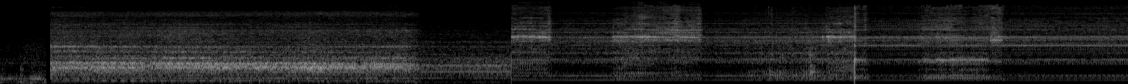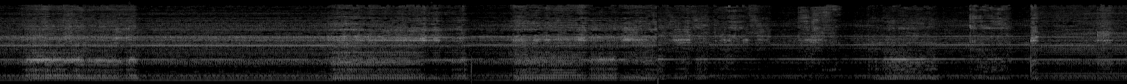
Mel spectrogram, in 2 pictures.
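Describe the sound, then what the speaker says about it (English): A hand file rasps along the cut edges of CD mosaic pieces in steady, continuous back-and-forth strokes, close and fairly loud, with no talking. "Now I'm just going to use a file to straighten up some of these little edges and things."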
